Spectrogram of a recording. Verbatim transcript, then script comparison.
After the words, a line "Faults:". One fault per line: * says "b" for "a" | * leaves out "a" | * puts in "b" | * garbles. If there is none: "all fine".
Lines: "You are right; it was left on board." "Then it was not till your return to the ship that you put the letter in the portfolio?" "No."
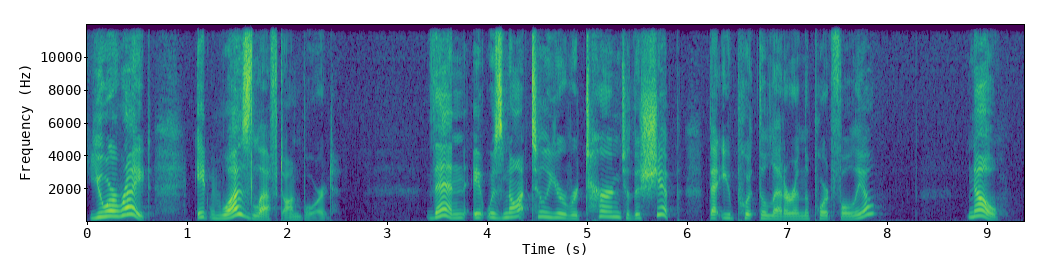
"You are right; it was left on board." "Then it was not till your return to the ship that you put the letter in the portfolio?" "No."
Faults:
all fine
